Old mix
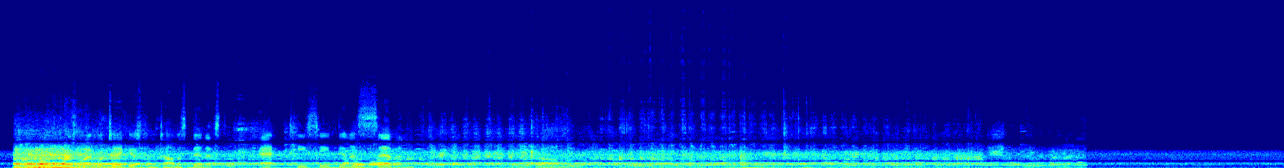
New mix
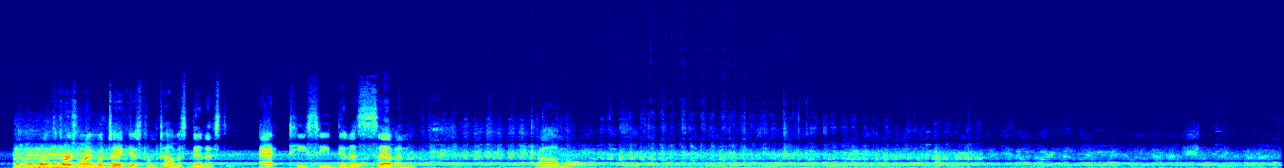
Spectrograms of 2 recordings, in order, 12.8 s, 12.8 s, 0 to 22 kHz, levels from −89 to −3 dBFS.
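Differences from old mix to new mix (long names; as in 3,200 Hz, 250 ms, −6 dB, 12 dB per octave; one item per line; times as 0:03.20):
speech +10.5 dB
second sound: entry +1.95 s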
